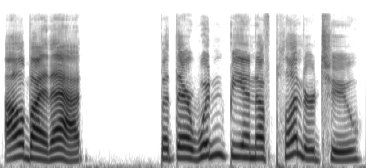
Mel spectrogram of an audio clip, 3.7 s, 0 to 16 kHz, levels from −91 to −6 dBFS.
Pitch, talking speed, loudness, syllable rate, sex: 225 Hz, 165 wpm, -18 LUFS, 4.7 syllables/s, female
